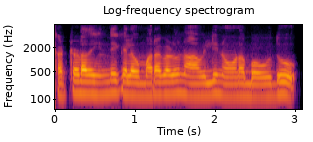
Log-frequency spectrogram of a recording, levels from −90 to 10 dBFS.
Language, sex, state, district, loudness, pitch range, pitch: Kannada, male, Karnataka, Bangalore, -17 LUFS, 125-140 Hz, 130 Hz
